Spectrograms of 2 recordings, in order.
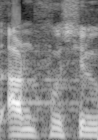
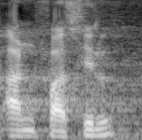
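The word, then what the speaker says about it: أنفس: anut bacaan saya saja di sini ditulis anfusil kutubu saya baca anfasil kutub karena maknanya kitab ter baik Kalau kitab terbaik bacanya bukan anfus tapi apa anfas ya nanti kamu debat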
